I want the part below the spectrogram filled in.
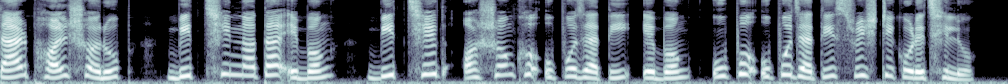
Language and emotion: Bengali, neutral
